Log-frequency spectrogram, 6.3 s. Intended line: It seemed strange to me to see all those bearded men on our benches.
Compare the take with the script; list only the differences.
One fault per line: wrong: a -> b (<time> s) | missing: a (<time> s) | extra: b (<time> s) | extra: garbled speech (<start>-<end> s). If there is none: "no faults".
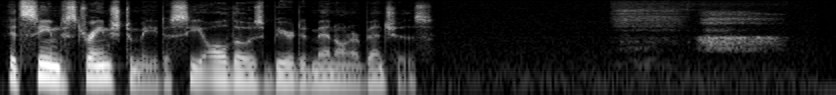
no faults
